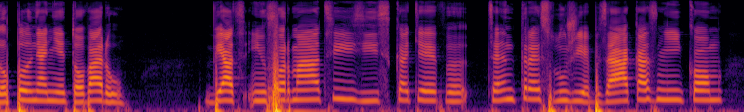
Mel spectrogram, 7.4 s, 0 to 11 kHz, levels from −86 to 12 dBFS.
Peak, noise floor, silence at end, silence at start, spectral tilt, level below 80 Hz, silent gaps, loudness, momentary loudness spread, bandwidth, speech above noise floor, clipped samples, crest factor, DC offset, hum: 0 dBFS; -57 dBFS; 0.2 s; 0 s; -5 dB/octave; -28 dBFS; none; -19 LUFS; 10 LU; 11 kHz; 39 dB; under 0.1%; 18 dB; under 0.1%; none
